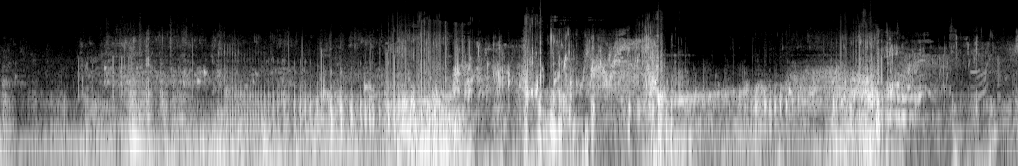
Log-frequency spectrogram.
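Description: Pool water gurgling and rumbling, muffled by a camera microphone held underwater, then splashing and sloshing as the camera breaks the surface about halfway through.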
